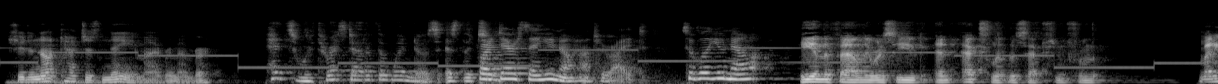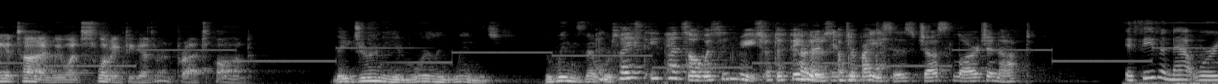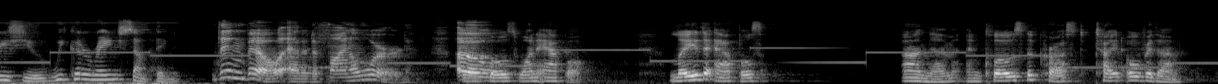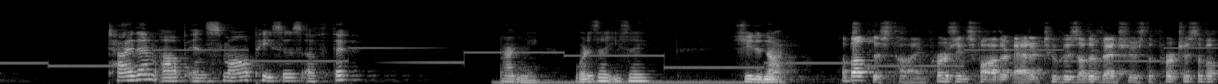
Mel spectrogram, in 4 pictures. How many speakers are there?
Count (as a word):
ten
